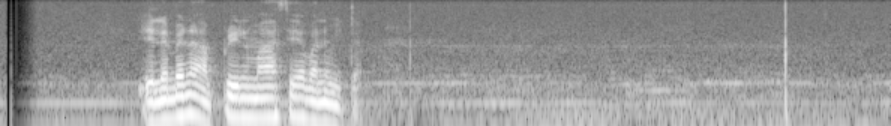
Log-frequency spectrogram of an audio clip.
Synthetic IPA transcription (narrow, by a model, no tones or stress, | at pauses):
eləbenəaprilmaːsejəʋanəʋiʈə̰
